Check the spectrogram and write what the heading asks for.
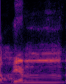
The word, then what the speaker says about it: ബ്രഹ്മ: മുമപ് പറഞ്ഞിട്ടുണ്ടല്ലോ ബ്രഹ്മഹ ആ ബ്രഹ്മ എന്നുള്ളത് ഒന്നിങ്ങനെ ആക്കി പിടിച്ചാൽ കുറച്ചുനേരം ഒന്നങ്ങനെ ആക്കി പിടിച്ചാൽ അതുകഴിഞ്ഞിട്ട് ഹ എന്ന് ഉച്ചരിക്കുമ്പോൾ ശരിയാകും ബ്രഹ്മ ബ്രഹ്മ ചര്യ ബ്രഹ്മചര്യ ദൃ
